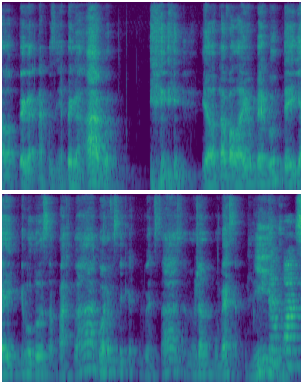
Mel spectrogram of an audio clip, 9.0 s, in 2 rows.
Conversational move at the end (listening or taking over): taking over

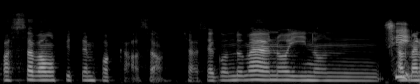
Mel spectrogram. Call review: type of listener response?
listening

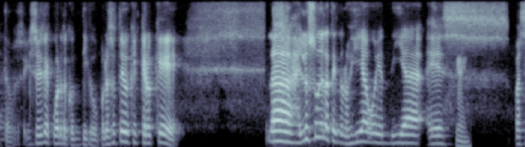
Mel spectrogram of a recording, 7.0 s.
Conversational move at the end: listening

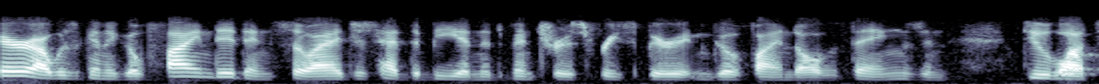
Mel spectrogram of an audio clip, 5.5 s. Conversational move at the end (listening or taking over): listening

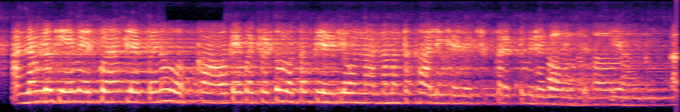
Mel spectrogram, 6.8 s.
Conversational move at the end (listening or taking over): taking over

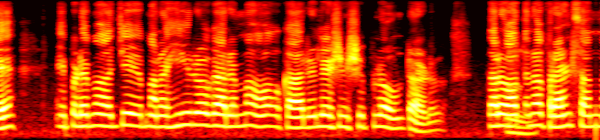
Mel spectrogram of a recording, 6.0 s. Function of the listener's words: listening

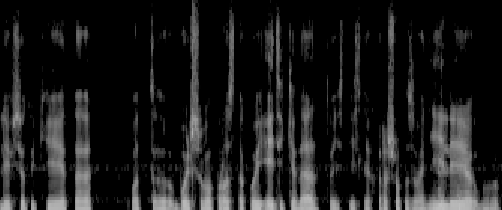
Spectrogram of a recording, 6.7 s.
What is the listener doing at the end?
listening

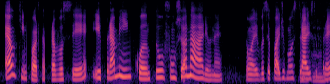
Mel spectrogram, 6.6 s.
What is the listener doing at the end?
listening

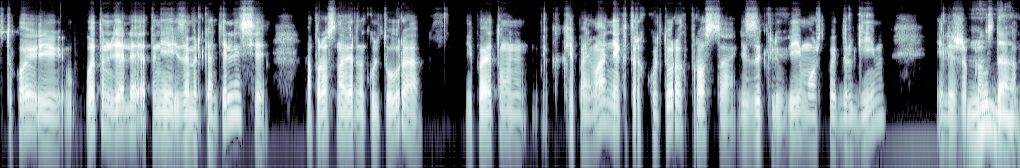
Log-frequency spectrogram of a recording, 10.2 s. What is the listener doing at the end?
listening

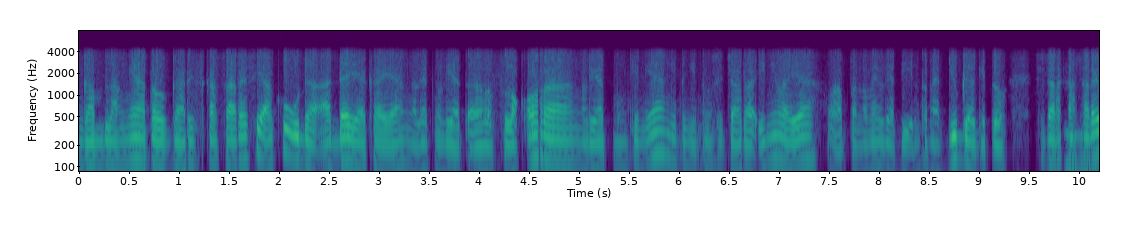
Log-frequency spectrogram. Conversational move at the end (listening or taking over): listening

